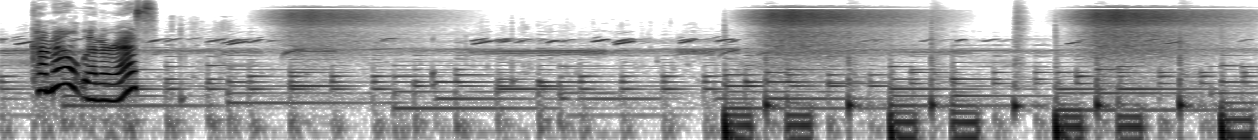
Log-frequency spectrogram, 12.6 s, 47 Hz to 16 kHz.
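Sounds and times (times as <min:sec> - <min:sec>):
speech: 0:00.4 - 0:01.6
snake hissing: 0:02.6 - 0:04.8, 0:07.3 - 0:09.6, 0:10.6 - 0:12.5.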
